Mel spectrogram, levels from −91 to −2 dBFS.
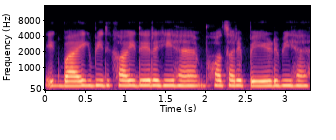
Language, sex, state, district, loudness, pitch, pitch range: Hindi, female, Bihar, Patna, -15 LUFS, 220 Hz, 215-225 Hz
